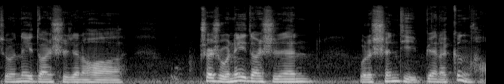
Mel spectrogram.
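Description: There is audible room echo as a man talks at a moderate pace with ordinary pitch variation and long, frequent pauses. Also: medium pitch for a man. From Australia, Queensland (Sunshine Coast). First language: English (speaking Chinese). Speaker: fitness coach and influencer. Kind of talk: casual chat. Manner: halting, many fillers and code-switching.

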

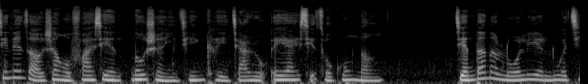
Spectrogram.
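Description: Somewhat breathy, a woman speaks at a moderate pace with a medium pitch. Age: 30s. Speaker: podcast host. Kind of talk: personal essay narration.

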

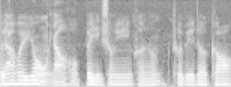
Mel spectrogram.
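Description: The speaker is a man with a medium pitch. He talks in a flat monotone. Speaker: livestream host. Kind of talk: casual chat. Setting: live stream. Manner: hesitant, many fillers.

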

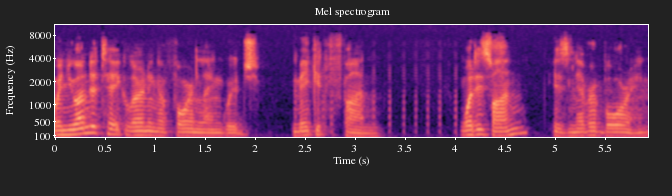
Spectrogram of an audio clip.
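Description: An American-accented man at a moderate pace, fairly low-pitched, with lively intonation and long, frequent pauses. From United States. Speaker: university English teacher. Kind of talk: interview. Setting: studio.

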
